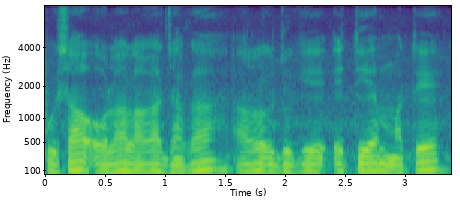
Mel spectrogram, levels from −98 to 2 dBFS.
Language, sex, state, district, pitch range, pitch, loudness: Nagamese, male, Nagaland, Dimapur, 85-100 Hz, 90 Hz, -17 LUFS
